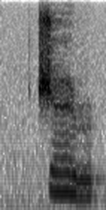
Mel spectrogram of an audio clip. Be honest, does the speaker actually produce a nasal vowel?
no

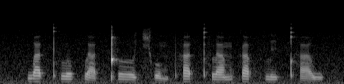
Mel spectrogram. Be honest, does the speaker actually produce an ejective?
no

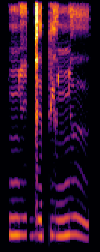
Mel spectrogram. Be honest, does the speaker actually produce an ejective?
no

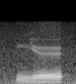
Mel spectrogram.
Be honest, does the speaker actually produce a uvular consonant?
no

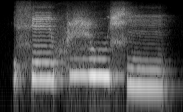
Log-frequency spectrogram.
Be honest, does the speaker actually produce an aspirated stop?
no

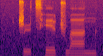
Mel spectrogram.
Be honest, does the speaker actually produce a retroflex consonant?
yes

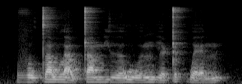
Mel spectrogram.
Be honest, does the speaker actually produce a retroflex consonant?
yes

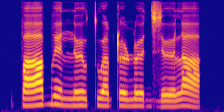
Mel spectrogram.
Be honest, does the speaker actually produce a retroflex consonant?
yes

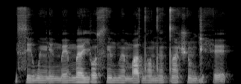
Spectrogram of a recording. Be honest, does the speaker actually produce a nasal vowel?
yes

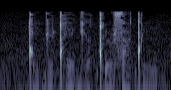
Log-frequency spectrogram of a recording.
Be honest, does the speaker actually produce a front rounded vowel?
yes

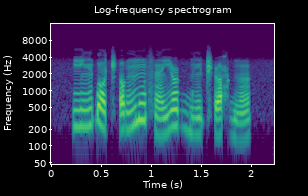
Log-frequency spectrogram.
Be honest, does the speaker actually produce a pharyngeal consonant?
yes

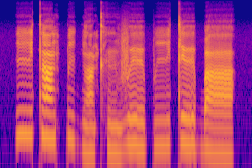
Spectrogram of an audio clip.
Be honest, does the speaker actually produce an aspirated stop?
yes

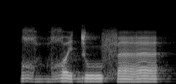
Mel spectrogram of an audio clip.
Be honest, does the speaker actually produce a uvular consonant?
yes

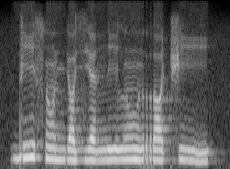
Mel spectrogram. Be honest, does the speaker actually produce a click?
no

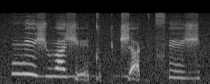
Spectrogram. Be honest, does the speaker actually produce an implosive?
no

